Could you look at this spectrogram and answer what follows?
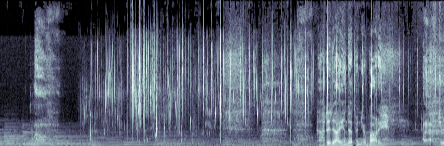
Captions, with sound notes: (blood patters) - How did I end up in your body?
